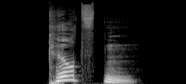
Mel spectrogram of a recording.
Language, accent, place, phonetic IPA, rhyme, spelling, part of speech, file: German, Germany, Berlin, [ˈkʏʁt͡stn̩], -ʏʁt͡stn̩, kürzten, verb, De-kürzten.ogg
- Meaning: inflection of kürzen: 1. first/third-person plural preterite 2. first/third-person plural subjunctive II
